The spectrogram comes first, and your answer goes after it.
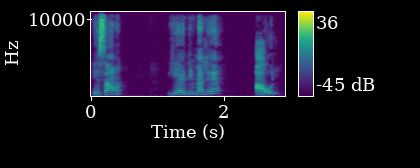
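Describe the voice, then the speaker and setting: A woman teaching a kindergarten English lesson in Hindi and English. She explains slowly and patiently, asks questions and answers them herself, and imitates animal sounds. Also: high voice, expressive, a bit bright.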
